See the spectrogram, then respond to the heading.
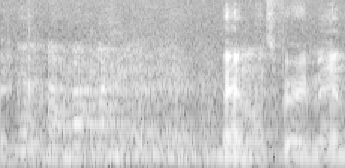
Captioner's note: laughter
